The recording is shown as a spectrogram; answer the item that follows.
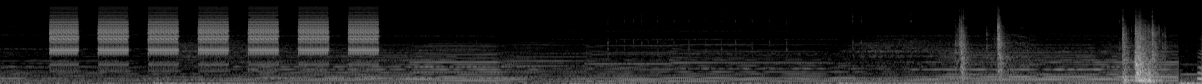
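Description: In the Message in a Haunted Mansion video game, an alarm clock set to noon sounds six evenly spaced electronic beeps. Faint ticking and soft thunks follow, then a brief clatter.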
